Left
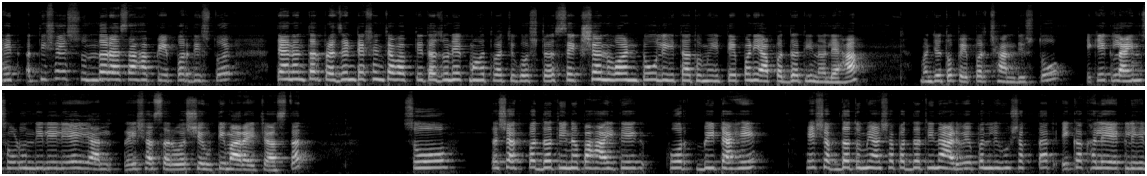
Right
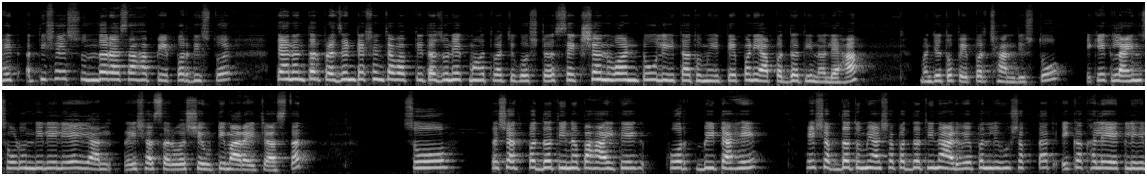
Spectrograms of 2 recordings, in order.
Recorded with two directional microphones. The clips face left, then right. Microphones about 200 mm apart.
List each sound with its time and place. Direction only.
0.0 s speech: 40° right (ahead or behind)
15.4 s a woman's voice: 45° right (ahead or behind)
